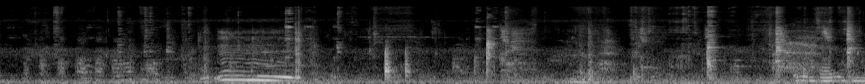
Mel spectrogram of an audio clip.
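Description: Spoons and plates clinking in scattered taps as people eat, with one short vocal sound, a held tone that falls at its end, about two seconds in.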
